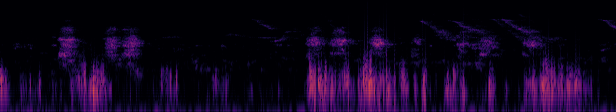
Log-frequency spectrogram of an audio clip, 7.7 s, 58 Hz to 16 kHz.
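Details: White storks at Madrigal de las Altas Torres, Spain, 25 July 2024, season's end: honking, raspy bursts in clusters. Thin, high, falling screeches from other birds pass over them.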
